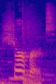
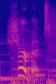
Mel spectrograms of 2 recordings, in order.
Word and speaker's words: sherbet: used to call it sherbet until i learned that it's actually called sherbet which rhymes with hermit who knew you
